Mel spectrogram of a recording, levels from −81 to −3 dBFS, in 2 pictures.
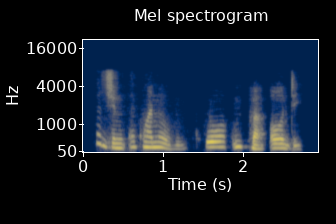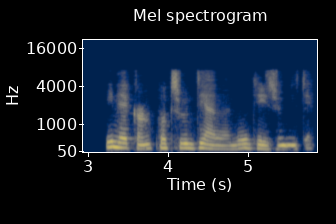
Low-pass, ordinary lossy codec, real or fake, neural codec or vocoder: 7.2 kHz; AAC, 32 kbps; fake; codec, 16 kHz, 0.5 kbps, X-Codec, HuBERT features, trained on general audio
